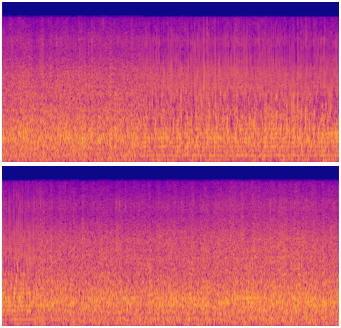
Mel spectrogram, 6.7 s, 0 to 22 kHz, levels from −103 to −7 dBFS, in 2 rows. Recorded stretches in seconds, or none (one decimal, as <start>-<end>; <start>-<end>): 0.0-1.4; 3.7-6.7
